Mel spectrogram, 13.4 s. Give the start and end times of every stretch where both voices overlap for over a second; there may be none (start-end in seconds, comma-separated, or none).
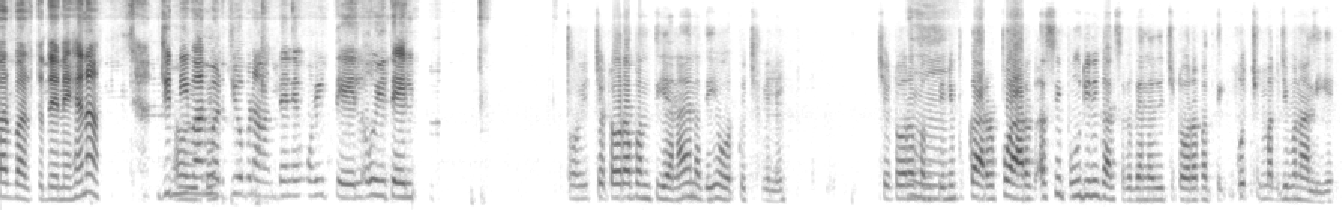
none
